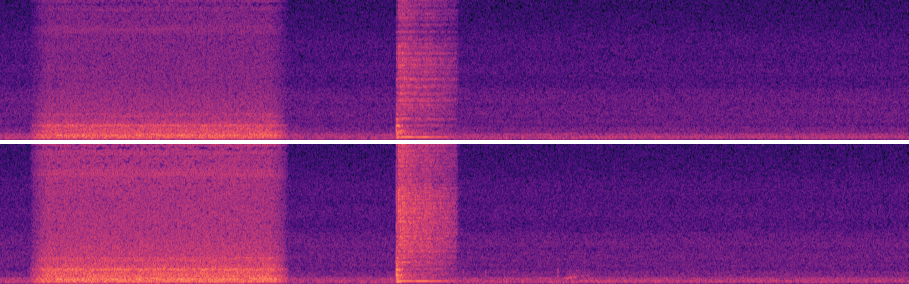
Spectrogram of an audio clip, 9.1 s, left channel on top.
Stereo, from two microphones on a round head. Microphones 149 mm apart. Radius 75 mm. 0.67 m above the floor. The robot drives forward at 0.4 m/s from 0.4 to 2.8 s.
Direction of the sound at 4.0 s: 40° right (ahead or behind).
